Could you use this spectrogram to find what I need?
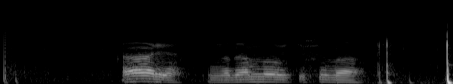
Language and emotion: Russian, neutral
